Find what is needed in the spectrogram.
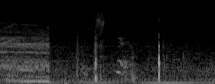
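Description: Cricket-ground ambience from the broadcast's field microphones with a steady low hum, broken by two sharp knocks a little over half a second apart, the second the louder.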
